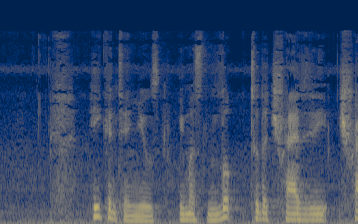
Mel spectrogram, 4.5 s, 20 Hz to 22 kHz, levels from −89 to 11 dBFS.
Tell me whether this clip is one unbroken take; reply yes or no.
no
